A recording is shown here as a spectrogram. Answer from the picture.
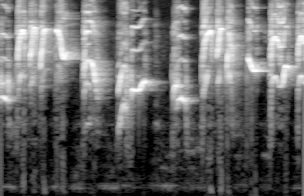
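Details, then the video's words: Continuous rich song of a green leafbird, played to stir a young bird into singing: fast tumbling whistles and chatters, some notes sliding down and others held steady, delivered in quick bursts with no gaps. "CUCAK IJO GACOR INI SPONTAN MEMANCING EMOSI CUCAK IJO BAHAN TROTOL AGAR GACOR"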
